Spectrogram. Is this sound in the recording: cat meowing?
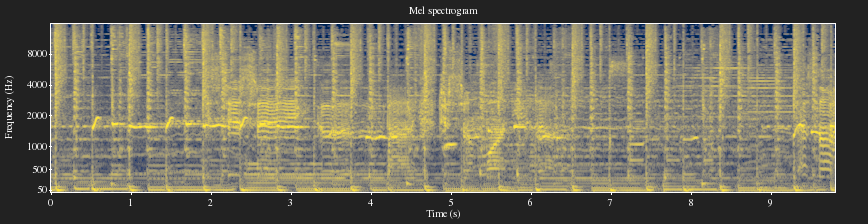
no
